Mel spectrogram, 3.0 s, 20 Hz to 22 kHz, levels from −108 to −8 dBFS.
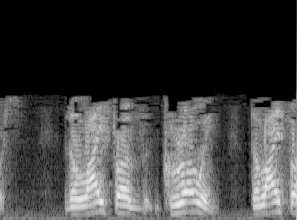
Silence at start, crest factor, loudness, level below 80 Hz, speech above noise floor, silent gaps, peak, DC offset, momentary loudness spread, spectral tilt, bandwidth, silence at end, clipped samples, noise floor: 0 s; 14 dB; -22 LUFS; -60 dBFS; 35 dB; none; -8 dBFS; under 0.1%; 9 LU; -9.5 dB/octave; 3.8 kHz; 0 s; under 0.1%; -57 dBFS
